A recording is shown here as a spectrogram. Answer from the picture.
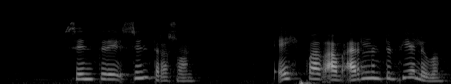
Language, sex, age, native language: Icelandic, female, 40-49, Icelandic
